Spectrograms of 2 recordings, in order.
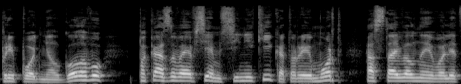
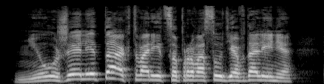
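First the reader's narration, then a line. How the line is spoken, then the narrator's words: Very loud outcry. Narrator (Russian): вскричал Тирион так громко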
